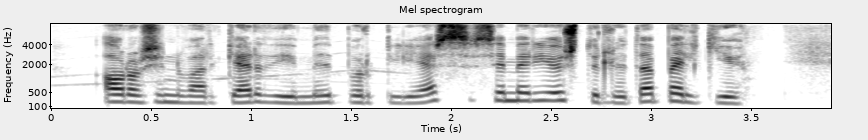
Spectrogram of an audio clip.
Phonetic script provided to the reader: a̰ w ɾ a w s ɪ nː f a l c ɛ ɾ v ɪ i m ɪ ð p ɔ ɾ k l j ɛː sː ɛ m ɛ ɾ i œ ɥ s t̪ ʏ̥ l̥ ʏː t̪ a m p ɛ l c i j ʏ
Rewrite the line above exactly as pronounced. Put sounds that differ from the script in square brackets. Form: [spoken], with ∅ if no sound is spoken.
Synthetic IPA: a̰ w ɾ a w s ɪ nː [v] a [ɾ] c ɛ ɾ [ð] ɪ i m ɪ ð p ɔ ɾ k l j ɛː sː ɛ m ɛ ɾ i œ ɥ s t̪ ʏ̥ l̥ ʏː t̪ a [∅] p ɛ l c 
